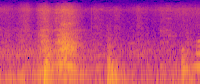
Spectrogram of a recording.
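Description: A knife sawing through slices of bread on a wooden cutting board in two short scraping strokes, cutting the bread into halves.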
